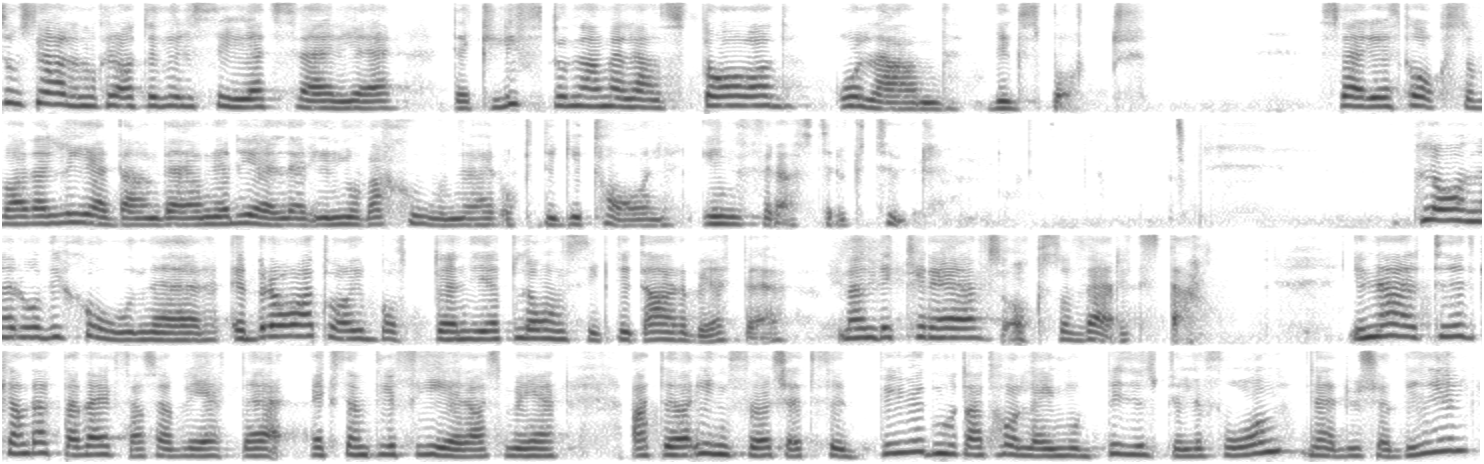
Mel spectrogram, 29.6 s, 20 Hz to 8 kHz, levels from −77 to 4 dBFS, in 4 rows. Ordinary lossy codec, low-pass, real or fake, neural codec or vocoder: none; none; fake; codec, 16 kHz, 2 kbps, FreqCodec, smaller model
